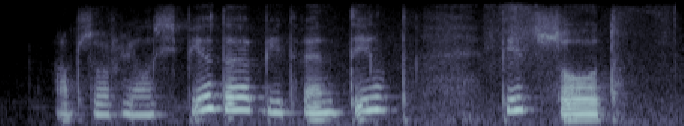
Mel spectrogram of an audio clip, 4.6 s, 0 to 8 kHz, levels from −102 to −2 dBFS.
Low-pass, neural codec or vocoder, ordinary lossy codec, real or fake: 7.2 kHz; none; Opus, 32 kbps; real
